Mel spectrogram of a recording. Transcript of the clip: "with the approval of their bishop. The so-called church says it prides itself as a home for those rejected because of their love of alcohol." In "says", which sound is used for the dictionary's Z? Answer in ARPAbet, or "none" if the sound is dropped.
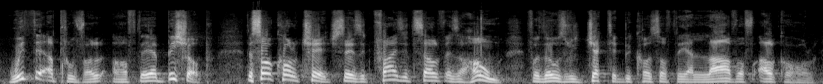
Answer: Z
